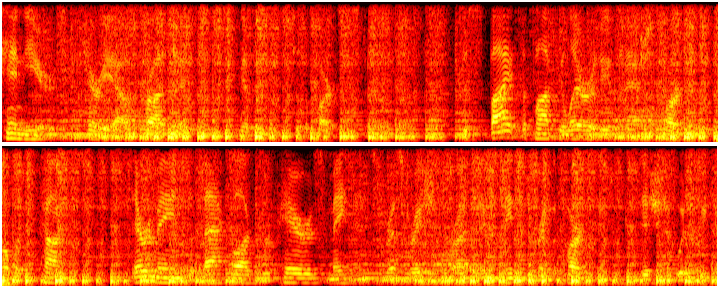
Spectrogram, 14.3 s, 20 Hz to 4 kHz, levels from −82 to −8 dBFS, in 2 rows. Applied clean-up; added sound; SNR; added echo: none; Snare drum; -2 dB; reverberation time 0.5 s.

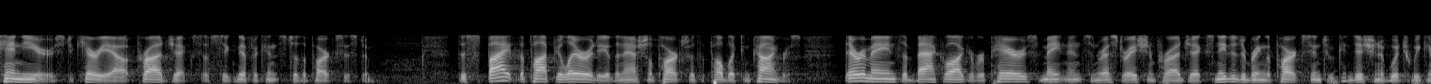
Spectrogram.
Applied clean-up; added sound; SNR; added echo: none; none; none; none.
